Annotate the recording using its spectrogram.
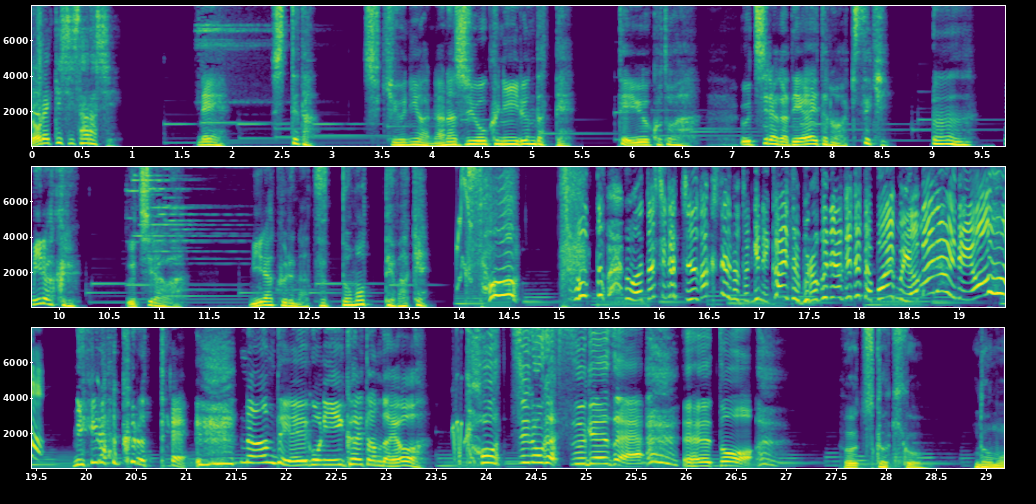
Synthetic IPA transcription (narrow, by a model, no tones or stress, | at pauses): j̪o̞ɾe̞kʲiɕisaɾaɕi | ne̞ɕi̥t̪ːe̞t̪at͡ɕi̥kʲɨːɲ̟iβananaʑɨːo̞kɯ̟ɲ̟ĩːɾɯ̟̃nd̪at̪ːe̞ | t̪e̞jɯ̟ːko̞t̪o̞βaɯ̟t͡ɕiɾaɡad̪e̞aet̪ano̞βakʲi̥se̞kʲi | ɯ̃mʲiɾakɯ̟ɾɯ̟ɯ̟t͡ɕiɾaβa | mʲiɾakɯ̟ɾɯ̟nad͡zɨt̪ːo̞mo̞t̪ːe̞βake̞ | soːt͡ɕot̪ːoβat̪aɕiɡat͡ɕɨːɡakɯ̟̥se̞ːnot̪o̞kʲiɲ̟ikait̪e̞bɯ̟ɾo̞ɡɯ̟d̪eaɡe̞t̪e̞t̪aboemɯjamenaid̪ejo | mʲiɾakɯ̟ɾɯ̟t̪ʰːe̞nãnd̪e̞eːɡo̞ɲ̟iːkae̞t̪ãnd̪ajo̞kʰot͡ɕːinoɡasɨɡe̞ːzeet̪ːo | hɯt͡sɨ̥kakʲi̥ko̰d̪omo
